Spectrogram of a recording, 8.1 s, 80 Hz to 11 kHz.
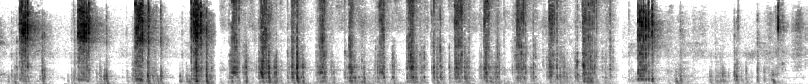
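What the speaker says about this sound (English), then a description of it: "this is a T20. Go ahead, turn it counterclockwise." A T20 torx screw on a Tesla Model Y or Model 3 is turned counterclockwise with a ratcheting driver, giving a rapid run of quiet, close clicks in a steady rhythm.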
